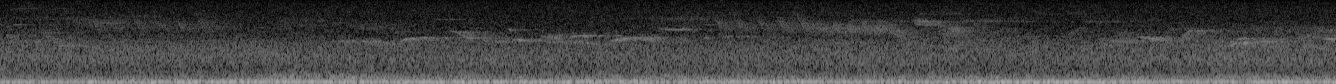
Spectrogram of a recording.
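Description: Woodland ambience: birds chirping and calling in short phrases, mostly in the middle and again near the end, over a steady low rumble.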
